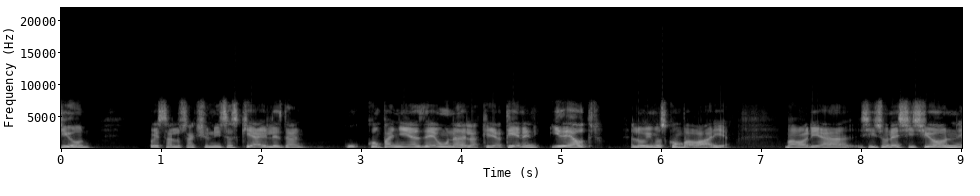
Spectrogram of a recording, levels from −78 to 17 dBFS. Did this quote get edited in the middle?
yes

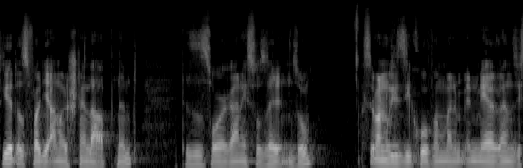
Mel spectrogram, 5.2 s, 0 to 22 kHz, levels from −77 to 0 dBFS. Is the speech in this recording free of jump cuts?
yes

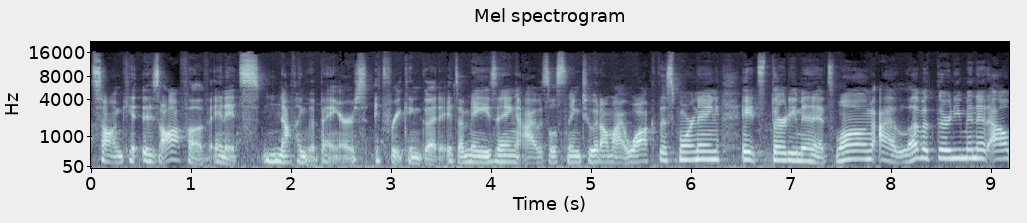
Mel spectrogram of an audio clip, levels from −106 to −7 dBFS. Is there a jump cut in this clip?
yes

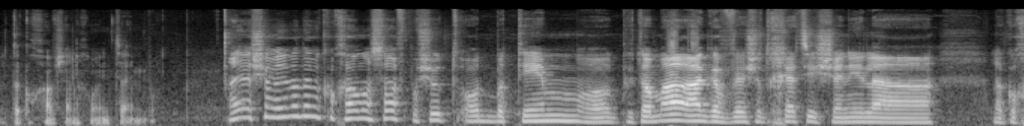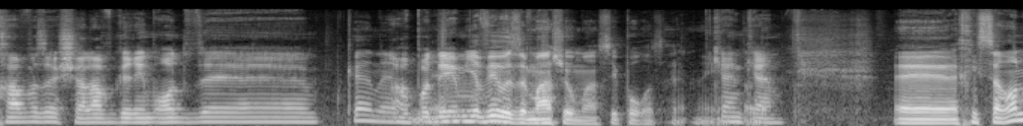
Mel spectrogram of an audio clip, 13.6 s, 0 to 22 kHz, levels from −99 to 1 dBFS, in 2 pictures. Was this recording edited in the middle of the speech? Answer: no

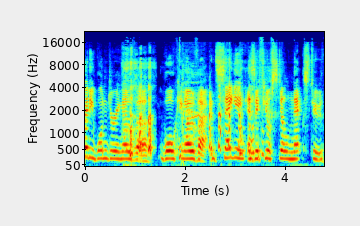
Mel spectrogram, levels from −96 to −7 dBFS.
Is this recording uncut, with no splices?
no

